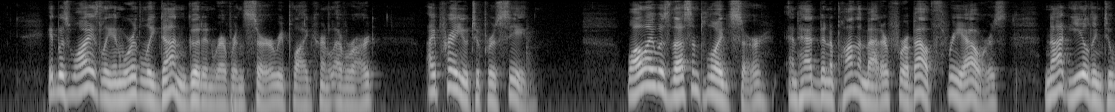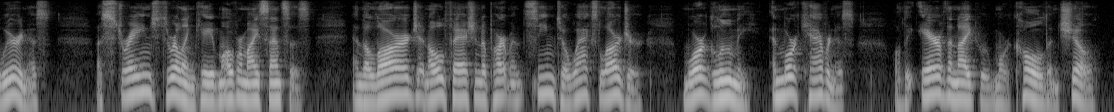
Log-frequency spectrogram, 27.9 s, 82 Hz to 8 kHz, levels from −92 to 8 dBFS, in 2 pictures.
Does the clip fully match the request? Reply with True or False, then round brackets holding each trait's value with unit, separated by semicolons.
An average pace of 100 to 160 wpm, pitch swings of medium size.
True (155 wpm; 4.6 semitones)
